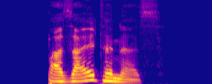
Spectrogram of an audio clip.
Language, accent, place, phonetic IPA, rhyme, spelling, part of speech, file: German, Germany, Berlin, [baˈzaltənəs], -altənəs, basaltenes, adjective, De-basaltenes.ogg
- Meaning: strong/mixed nominative/accusative neuter singular of basalten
